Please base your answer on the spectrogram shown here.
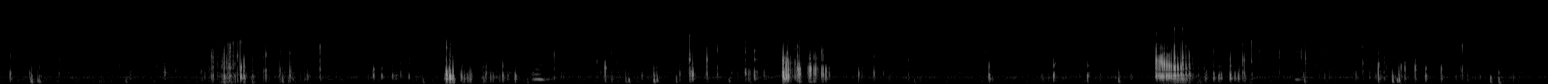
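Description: Irregular gurgles, clicks and bubbling rumbles from the abdomen, typical stomach growling of active bowel movement.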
